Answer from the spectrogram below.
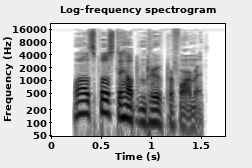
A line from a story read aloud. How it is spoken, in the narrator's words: I quickly muttered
